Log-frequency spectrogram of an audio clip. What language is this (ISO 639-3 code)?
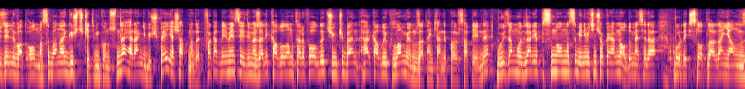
tur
